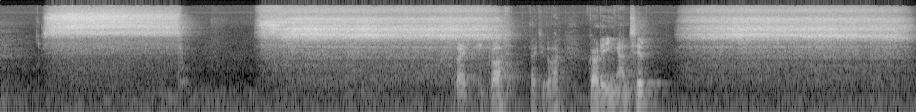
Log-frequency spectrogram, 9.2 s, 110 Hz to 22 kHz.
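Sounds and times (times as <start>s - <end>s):
person exhaling through the teeth making an S sound as a voice exercise: 0.4s - 2.0s, 2.6s - 5.3s, 6.8s - 9.1s
speech: 4.6s - 6.7s.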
